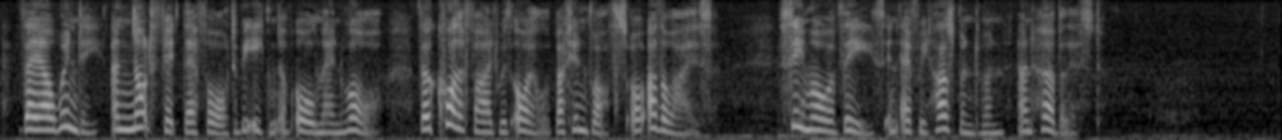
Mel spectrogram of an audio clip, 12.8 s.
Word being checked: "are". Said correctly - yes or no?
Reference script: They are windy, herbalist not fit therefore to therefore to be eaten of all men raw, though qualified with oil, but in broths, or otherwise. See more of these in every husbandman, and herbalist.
yes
